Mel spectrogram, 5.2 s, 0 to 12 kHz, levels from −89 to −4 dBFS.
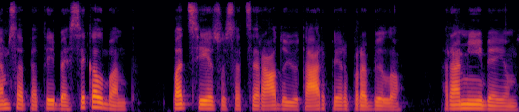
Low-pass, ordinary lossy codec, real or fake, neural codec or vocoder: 10.8 kHz; Opus, 24 kbps; real; none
